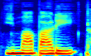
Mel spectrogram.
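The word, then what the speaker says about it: 今治: 精致在日语当中是读作姨妈巴黎，它的毛巾就是姨妈巴黎套路。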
